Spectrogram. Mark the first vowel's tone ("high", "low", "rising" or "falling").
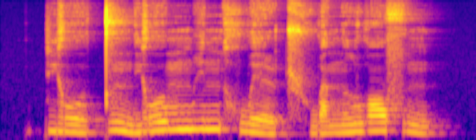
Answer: low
